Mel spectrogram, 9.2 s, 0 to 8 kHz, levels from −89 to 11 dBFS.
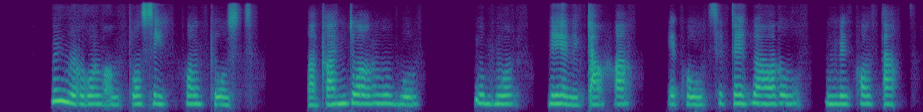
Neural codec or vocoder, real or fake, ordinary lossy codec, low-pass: codec, 16 kHz, 0.5 kbps, FreqCodec, smaller model; fake; Opus, 64 kbps; 7.2 kHz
